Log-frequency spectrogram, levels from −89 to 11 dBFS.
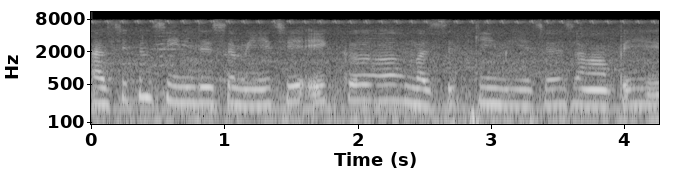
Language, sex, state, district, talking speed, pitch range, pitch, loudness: Hindi, female, Uttar Pradesh, Muzaffarnagar, 185 wpm, 200-240 Hz, 215 Hz, -15 LUFS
